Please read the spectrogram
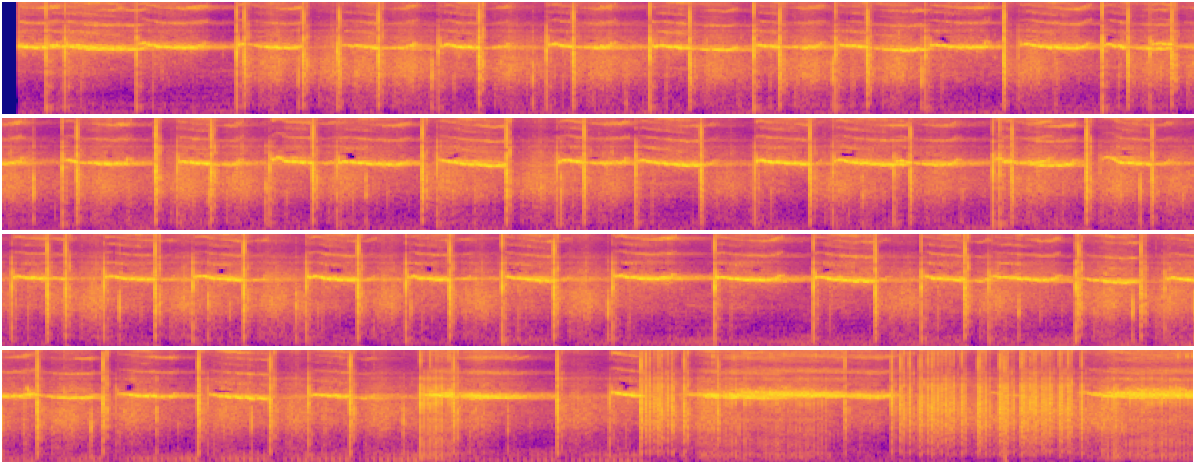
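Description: Bright Star 'Screaming Wild Cat' firework firing a rapid string of short, high screaming whistles, about two a second, with sharp cracks among them. Near the end the whistles run longer and louder.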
